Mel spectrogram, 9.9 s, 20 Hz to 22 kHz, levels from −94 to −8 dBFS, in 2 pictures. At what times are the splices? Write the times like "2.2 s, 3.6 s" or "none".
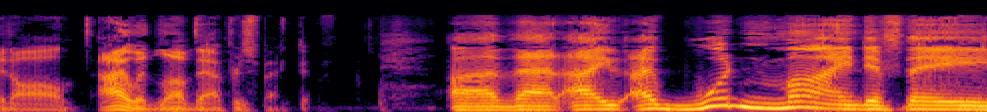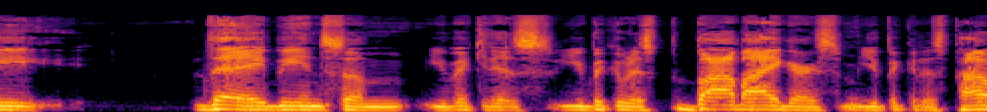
2.2 s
